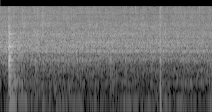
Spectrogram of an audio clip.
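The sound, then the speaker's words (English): Meat searing in a hot pan: a steady, bright sizzle throughout, broken by two brief utensil clicks, one at the start and one later. “this is what I like to hear, the sear”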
